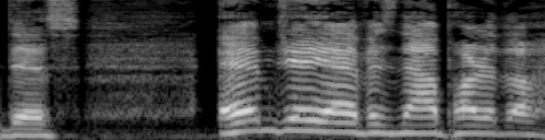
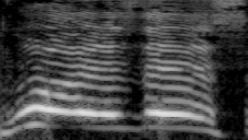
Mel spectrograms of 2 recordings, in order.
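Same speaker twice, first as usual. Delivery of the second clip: mock outraged fans; 9 semitones higher, 7 dB louder, much slower than usual. Fans mocking new music.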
